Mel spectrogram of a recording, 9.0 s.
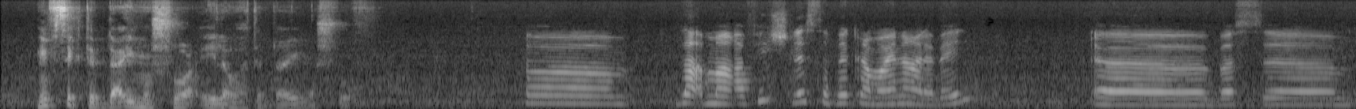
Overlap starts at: none

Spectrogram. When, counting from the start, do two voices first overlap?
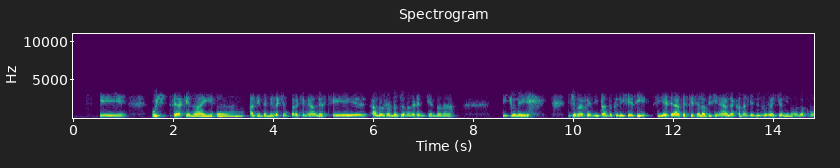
none

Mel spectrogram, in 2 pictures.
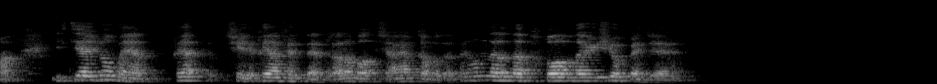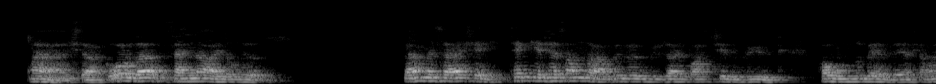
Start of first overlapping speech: none

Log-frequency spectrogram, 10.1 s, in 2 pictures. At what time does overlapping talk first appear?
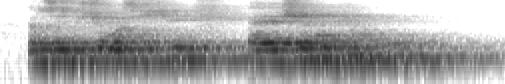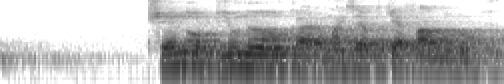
none

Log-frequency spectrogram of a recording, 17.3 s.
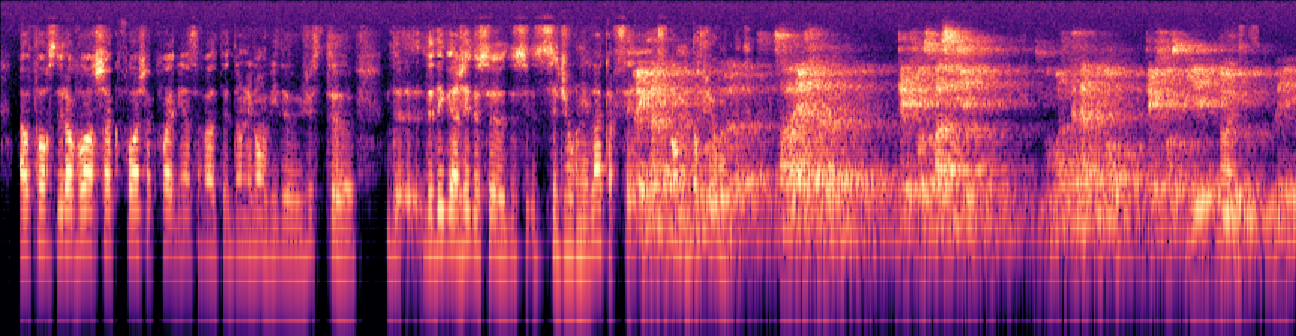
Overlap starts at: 8.4 s

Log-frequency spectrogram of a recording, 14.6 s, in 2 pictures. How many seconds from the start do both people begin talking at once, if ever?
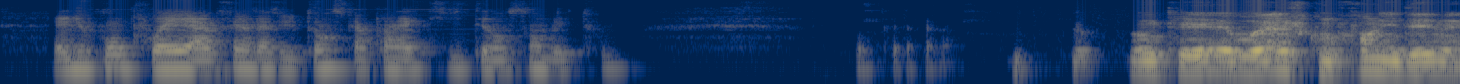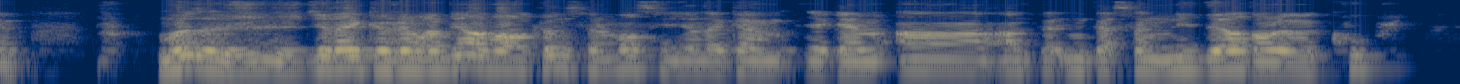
none

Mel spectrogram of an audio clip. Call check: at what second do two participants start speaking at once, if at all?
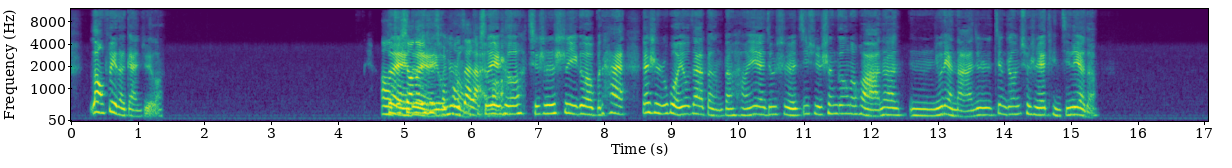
4.8 s

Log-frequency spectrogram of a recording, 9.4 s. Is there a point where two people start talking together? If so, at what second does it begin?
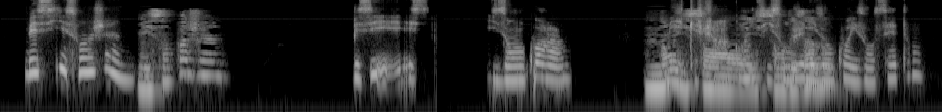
6.6 s

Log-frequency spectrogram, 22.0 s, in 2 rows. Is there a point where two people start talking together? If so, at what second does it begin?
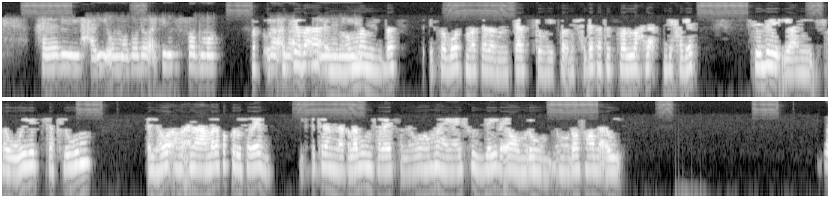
3.6 s

